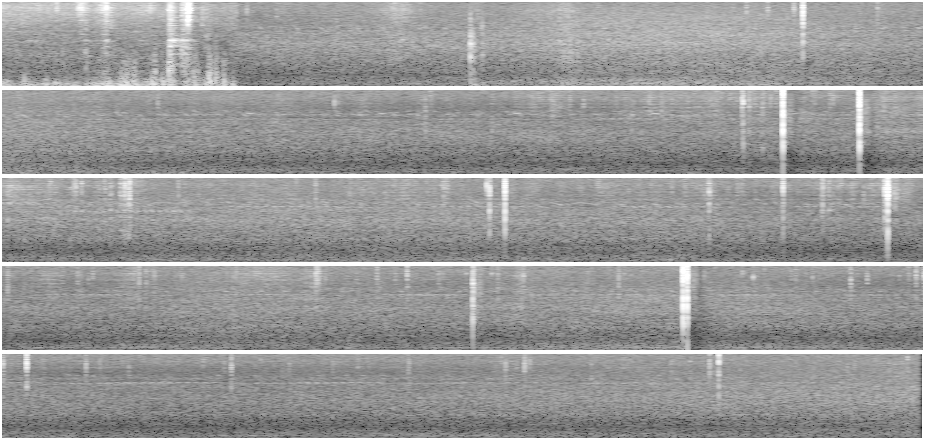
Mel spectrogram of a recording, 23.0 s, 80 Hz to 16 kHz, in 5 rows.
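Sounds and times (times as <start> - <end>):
campfire crackling: 0.0 - 23.0
faint steady hiss: 0.0 - 23.0
sharp pops of fire: 17.2 - 17.6.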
